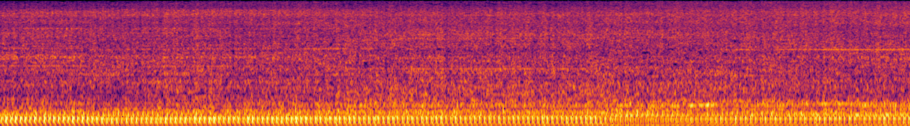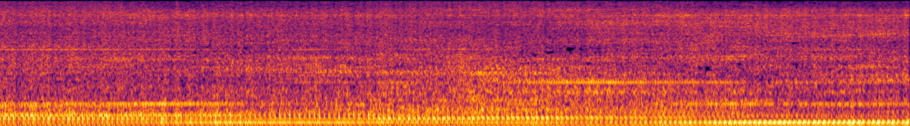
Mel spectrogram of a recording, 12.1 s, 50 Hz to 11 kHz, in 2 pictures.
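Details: Generac 7000EXL generator converted to tri-fuel, running on propane from a 20 lb cylinder, loaded with vacuum cleaners and 1500 W heaters: steady drone, small pitch dip as load comes on, then recovers and holds even; healthy under load.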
